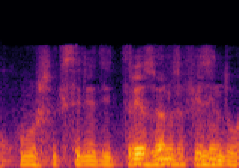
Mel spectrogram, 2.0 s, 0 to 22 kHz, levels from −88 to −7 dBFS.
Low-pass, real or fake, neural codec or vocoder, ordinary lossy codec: 7.2 kHz; fake; vocoder, 24 kHz, 100 mel bands, Vocos; AAC, 32 kbps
